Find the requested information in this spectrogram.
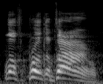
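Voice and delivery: high, squeaky tiny creature voice; chipmunk voice. Pretend. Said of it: "Chipmunk voice".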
